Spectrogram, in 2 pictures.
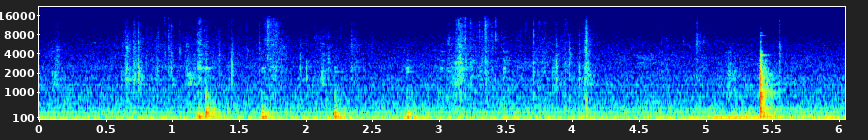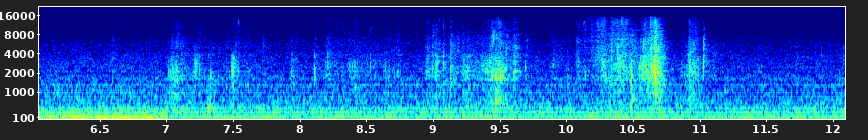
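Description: Soft taps of cherry tomatoes being set on a glass plate, then a sharper clink about five seconds in. Near the end, the burger's paper wrapper rustles as it is handled.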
